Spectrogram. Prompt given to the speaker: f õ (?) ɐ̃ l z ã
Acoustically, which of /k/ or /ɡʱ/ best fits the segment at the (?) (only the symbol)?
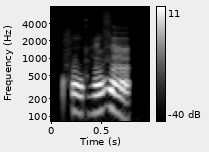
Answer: ɡʱ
